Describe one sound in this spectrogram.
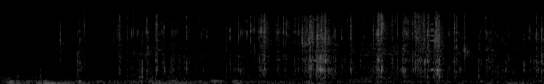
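A plastic foil wrapper crinkles and tears as gloved hands open it.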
